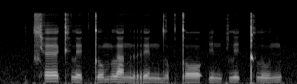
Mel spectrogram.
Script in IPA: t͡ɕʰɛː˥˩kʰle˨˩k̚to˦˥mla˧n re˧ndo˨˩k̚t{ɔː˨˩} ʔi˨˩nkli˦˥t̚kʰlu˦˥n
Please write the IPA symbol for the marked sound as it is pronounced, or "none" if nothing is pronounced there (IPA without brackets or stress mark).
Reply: ɔː˦˥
